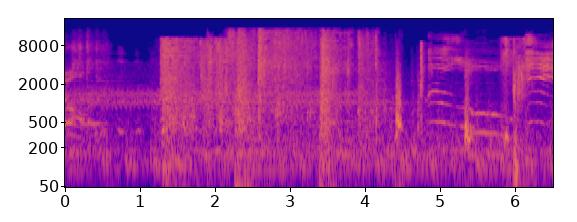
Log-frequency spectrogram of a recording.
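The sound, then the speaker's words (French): A frozen orc shatters into icy fragments in a fantasy battle sound effect, with loud crashing and breaking bursts followed by scattered thuds and debris impacts. “Le premier orc meurt dans une gerbe de feu, alors que le second se tape en fragments gelés.”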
